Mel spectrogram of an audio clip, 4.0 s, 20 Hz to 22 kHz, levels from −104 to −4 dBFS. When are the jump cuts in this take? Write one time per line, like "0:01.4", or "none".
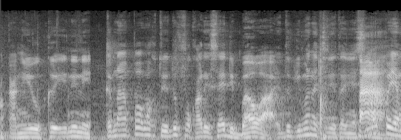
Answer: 0:01.0

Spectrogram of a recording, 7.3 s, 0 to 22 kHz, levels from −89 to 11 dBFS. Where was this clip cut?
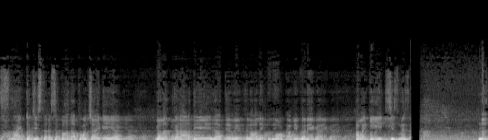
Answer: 0:06.1

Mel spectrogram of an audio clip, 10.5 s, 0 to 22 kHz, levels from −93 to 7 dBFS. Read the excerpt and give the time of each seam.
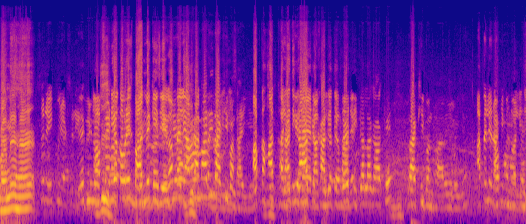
none

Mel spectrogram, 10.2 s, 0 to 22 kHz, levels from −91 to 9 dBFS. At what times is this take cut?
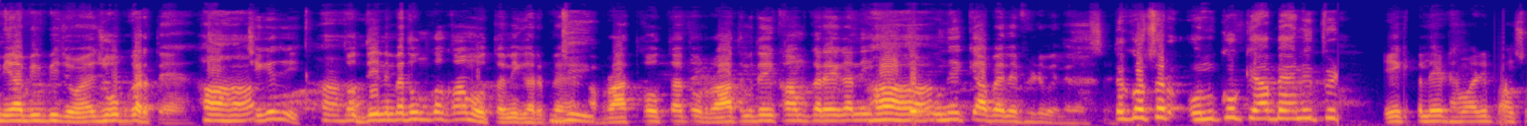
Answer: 0:08.9

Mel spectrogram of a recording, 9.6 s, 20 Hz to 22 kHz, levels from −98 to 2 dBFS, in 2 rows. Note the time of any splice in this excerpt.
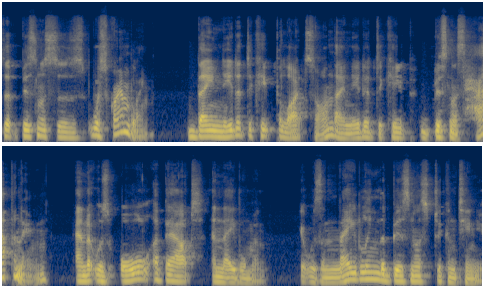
none

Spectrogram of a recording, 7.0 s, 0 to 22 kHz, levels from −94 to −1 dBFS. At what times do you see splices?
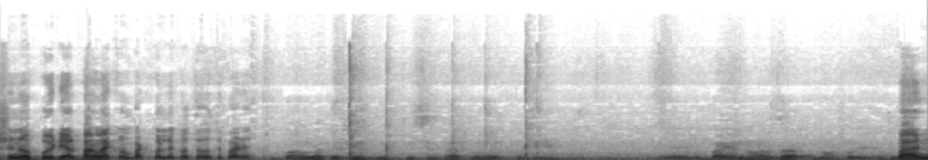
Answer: none

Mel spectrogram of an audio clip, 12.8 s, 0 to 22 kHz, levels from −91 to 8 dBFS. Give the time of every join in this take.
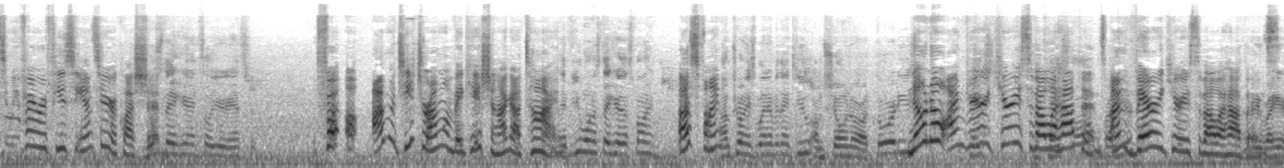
none

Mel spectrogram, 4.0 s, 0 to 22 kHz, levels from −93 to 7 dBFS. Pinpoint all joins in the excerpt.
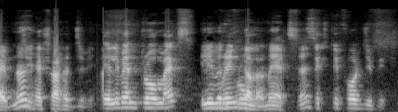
0:01.0

